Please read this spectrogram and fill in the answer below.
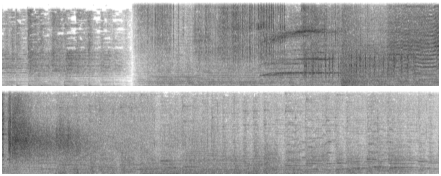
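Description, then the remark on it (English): The theme music of a horror TV series plays loudly, an eerie, dramatic mix of dense orchestral music layered with rumbling thunder, rain-like hiss and a sharp rising whinny-like glide, with no one speaking over it. “Yeah, it's still coming in there. Tales from the Crypt theme.”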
